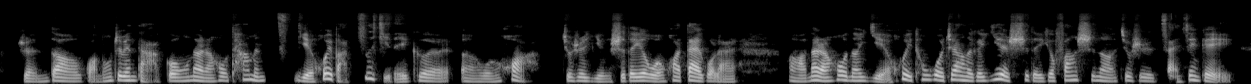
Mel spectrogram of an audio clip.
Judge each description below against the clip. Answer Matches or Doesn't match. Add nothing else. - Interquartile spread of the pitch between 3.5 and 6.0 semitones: Matches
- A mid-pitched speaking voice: Matches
